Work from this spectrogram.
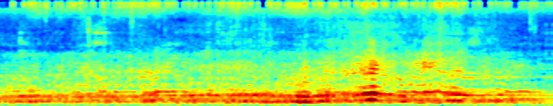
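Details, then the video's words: Honey bees of the Iberian subspecies flying outside a Langstroth box hive near Roquetes, south Tarragona, Catalonia, Spain; continuous layered buzz of many bees, with a louder bee passing close near the middle. "Bees Healing Sound Effect HD - Up Close"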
